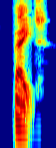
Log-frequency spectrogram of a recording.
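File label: "bate", Australian English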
